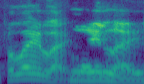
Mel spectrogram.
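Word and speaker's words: Faalele: to say his last name i don't jeff fellaily fellaini yes then jalen armour davis the cornerback from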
